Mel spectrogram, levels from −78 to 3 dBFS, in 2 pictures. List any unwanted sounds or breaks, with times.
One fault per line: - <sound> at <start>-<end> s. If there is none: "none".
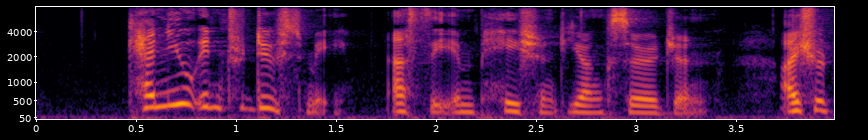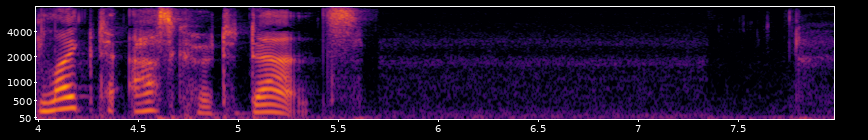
none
